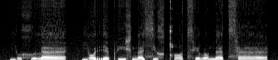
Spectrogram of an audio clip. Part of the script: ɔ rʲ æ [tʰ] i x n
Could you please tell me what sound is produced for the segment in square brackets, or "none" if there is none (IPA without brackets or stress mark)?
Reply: pʰ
